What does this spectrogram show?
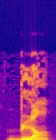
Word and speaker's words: blanc: okay so here masculine BL don't pronounce the final C and then BL okay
